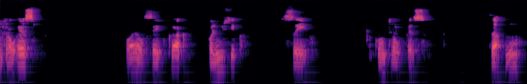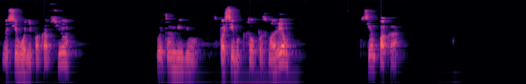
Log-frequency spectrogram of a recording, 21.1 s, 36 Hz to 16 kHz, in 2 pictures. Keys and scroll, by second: 7.0 ctrl+s.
